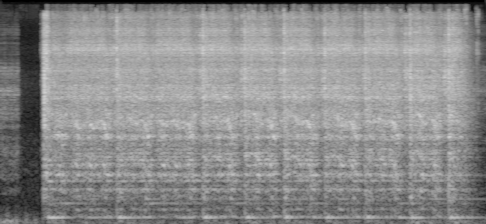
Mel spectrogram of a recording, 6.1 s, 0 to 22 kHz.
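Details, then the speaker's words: Budget L67 supercharged 3800 V6 swapped into a WH Caprice, first fire-up without the belt; the starter cranks evenly for about five seconds with no start. Fuel is confirmed at the bleed valve; the owner suspects low fuel pressure or the missing belt. "I'll check the bleed valve on it. It does have one. Yep, got fuel. No bueno."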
